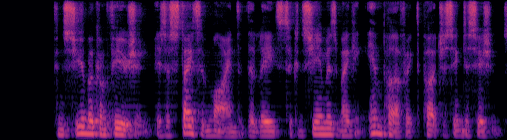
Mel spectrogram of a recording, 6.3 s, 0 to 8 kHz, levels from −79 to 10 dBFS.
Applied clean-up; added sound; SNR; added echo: neural mask model DeepFilterNet 3.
